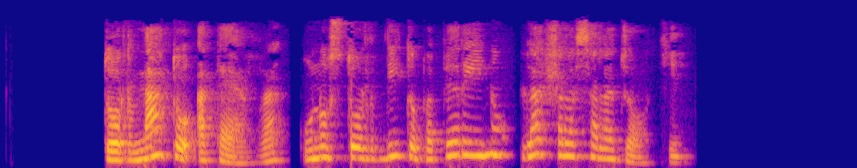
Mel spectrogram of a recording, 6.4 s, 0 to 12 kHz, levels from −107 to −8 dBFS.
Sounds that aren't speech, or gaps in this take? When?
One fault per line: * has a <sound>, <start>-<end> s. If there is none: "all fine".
all fine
